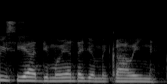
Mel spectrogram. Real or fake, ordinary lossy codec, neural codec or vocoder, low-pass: fake; none; codec, 16 kHz, 2 kbps, FunCodec, trained on Chinese and English, 25 frames a second; none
